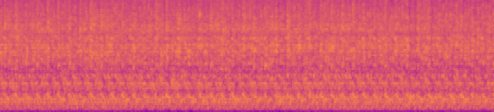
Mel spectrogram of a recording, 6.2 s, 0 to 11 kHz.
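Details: Chevrolet TrailBlazer SS 6.0 LS2 V8, first start after rebuild (new crank, main, rod and cam bearings, Trick Flow cam, gaskets, seals), manifolds not yet connected to exhaust; loud raw bark at steady idle, no knocks or misses; normal idle.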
